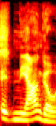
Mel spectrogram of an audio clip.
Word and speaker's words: Nyong'o: Nyong'o was her last name. I know oh, yeah. – That. Yeah. – Lupita. – Lupita. – Lupita Nyong'o.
